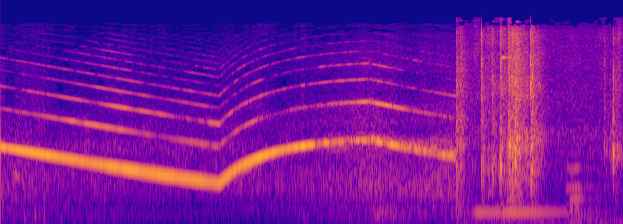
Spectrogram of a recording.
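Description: Police car siren in wail mode: one long slow downward sweep, then a rise back up, cut off about three-quarters of the way through, when music takes over.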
